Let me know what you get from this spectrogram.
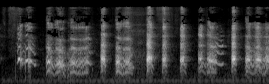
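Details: A tiny Chihuahua, too small to play with the big dogs, gives a run of high, nasal whines and short yips, several every second.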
